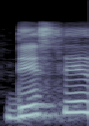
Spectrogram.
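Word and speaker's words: Wednesday: ही कर देते हैं यह सही नहीं है वेनसडे स है जिसे वेनसडे स्लॉट में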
